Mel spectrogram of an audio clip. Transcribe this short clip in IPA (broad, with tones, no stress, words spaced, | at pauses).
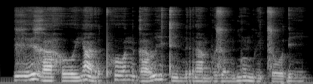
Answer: ɣe˨˦ ɣa˨hoː˨jã˦˨rpʰoː˦n ɡa˨βi˦ti˨m rã˨bʊ˨zʊ˨m ɡũ˦bĩ˨ t͡soː˨ɗi˦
